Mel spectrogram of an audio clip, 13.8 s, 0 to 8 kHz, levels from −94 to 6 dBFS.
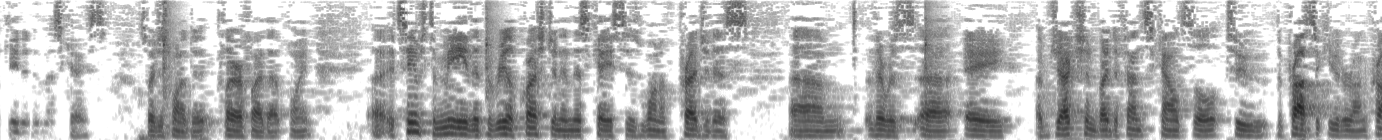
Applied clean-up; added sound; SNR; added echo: classical method Wiener filter.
